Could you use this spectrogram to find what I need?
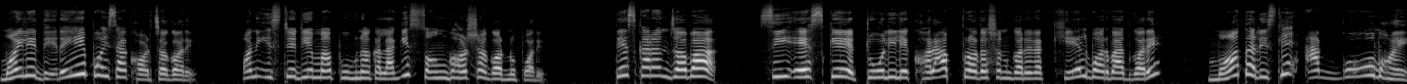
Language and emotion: Nepali, angry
